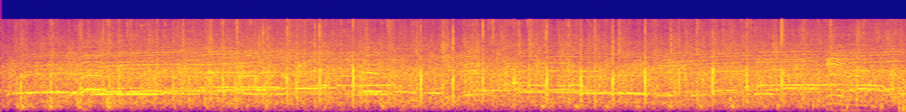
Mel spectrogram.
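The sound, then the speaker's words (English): A standing crowd applauds steadily for several seconds, a dense wash of many hands clapping with sharp individual claps popping out, and scattered voices murmuring and calling out beneath it, welcoming a preacher as he comes up to preach at an evening service. “Let's all stand, give him a big round of applause as he comes, please.”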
